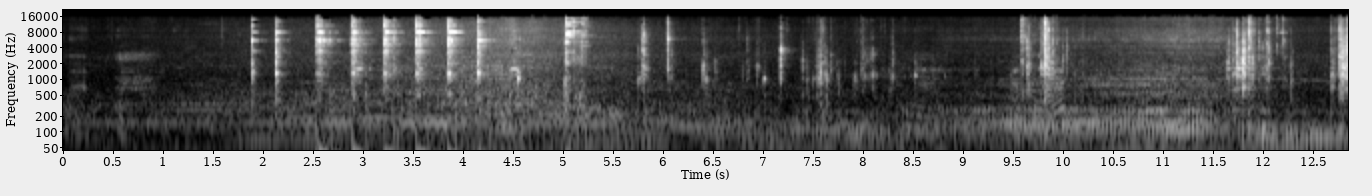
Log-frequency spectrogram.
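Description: Metal parts of a motorcycle engine clinking and tapping while the clutch assembly is worked off the crankcase and handled. A run of sharp taps about three a second comes about two seconds in, followed by scattered clinks and scrapes.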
